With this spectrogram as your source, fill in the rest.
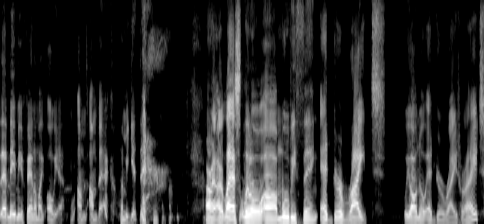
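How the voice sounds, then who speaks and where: A man co-hosting a casual podcast, talking excitedly, laughing often and swearing freely. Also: medium pitch, no echo, studio quality. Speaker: podcast co-host. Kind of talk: casual chat.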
